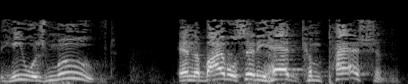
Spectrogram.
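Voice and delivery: high, ringing sermon delivery; fervent preaching. Real, not acted. Preacher urging church to help send missionaries, fervent preaching.

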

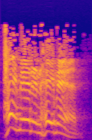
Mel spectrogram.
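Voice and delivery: very high, loud pulpit holler; shouted amens. Real, not acted. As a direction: holler it out to rouse the church. Preacher calls out amens.

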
